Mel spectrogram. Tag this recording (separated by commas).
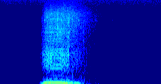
Alarm, Telephone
